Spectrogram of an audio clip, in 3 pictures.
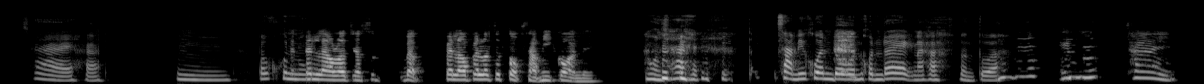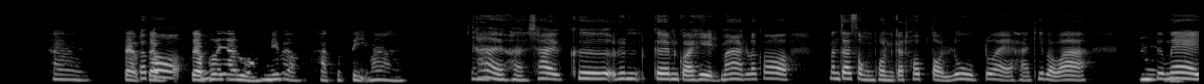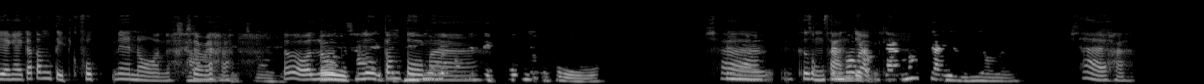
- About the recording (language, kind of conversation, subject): Thai, unstructured, คุณคิดว่าคนที่นอกใจควรได้รับโอกาสแก้ไขความสัมพันธ์ไหม?
- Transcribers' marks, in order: laugh; other background noise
